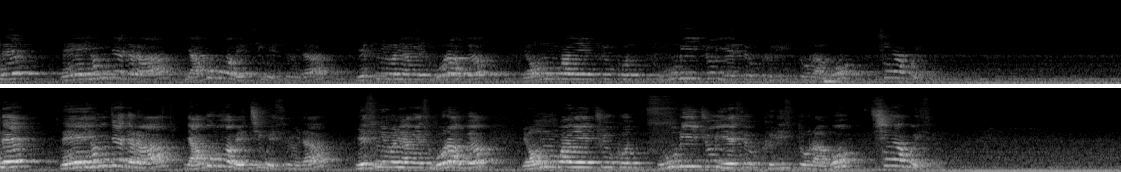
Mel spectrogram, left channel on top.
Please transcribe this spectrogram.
내 형제들아, 야고보가 외치고 있습니다. 예수님을 향해서 뭐라고요? 영광의 주 곧 우리 주 예수 그리스도라고 칭하고 있습니다.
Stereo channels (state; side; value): quieter; left; 10.5 dB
